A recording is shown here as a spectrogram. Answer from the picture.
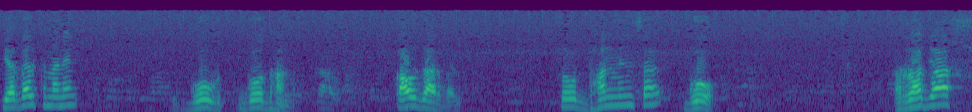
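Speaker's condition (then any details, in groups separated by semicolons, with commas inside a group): No condition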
